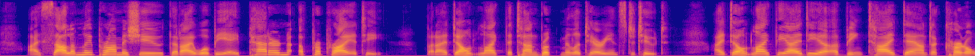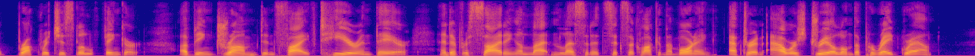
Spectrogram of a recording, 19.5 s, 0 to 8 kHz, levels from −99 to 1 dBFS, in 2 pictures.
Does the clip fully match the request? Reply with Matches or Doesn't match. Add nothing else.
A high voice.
Doesn't match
